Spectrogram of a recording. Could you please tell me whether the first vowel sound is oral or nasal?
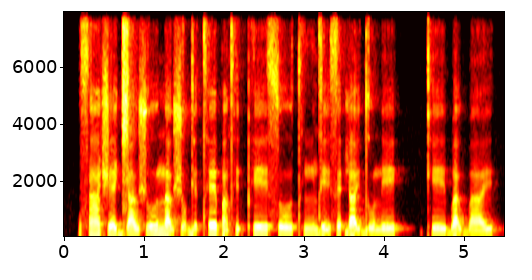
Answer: nasal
